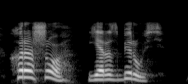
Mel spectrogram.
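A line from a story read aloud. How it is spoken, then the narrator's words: Sighing. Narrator (Russian): вздохнул Власик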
